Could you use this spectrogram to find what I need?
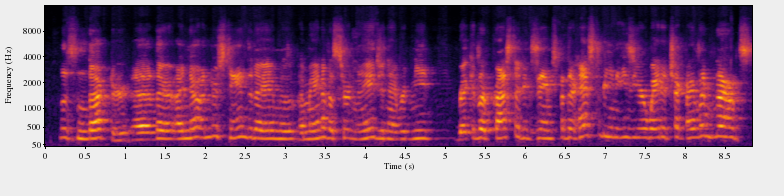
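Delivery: high frog puppet voice. Trying a Kermit voice on request. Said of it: "let's see if I can do the Kermit voice now".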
